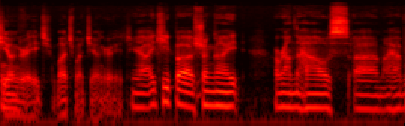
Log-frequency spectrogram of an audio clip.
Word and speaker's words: shungite: keep Shug Knight? No, shungite.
